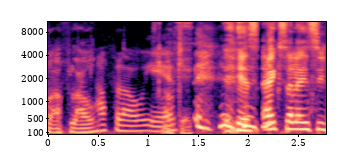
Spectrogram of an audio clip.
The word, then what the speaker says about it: Apawu: And Eric from Aflau also says, it's pronounced Apawu.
